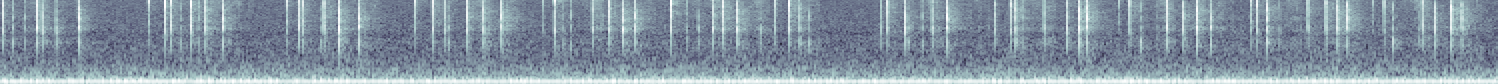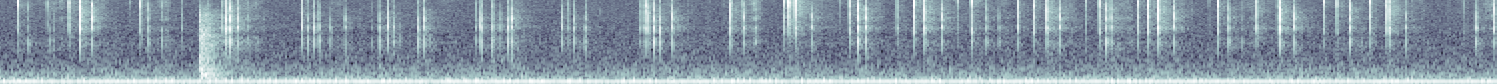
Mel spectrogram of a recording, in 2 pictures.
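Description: Long nails tap and scratch across the body of a full glass pickle jar with a paper label, making a quiet, rapid stream of bright clicks and scrapes. A steady low hum runs underneath the whole time.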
